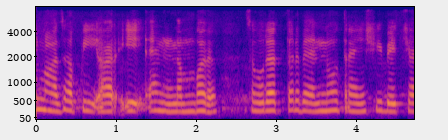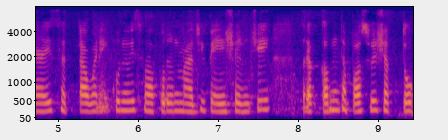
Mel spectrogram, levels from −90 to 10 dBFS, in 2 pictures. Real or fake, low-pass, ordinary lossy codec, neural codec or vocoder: fake; 7.2 kHz; none; codec, 16 kHz, 2 kbps, X-Codec, HuBERT features, trained on balanced general audio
